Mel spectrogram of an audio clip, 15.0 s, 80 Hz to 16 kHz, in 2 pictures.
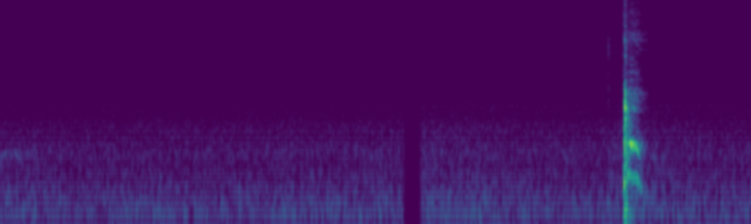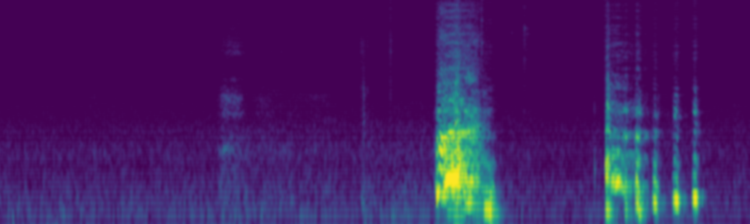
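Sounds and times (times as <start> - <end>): woman sneezing: 11.9 - 12.6.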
